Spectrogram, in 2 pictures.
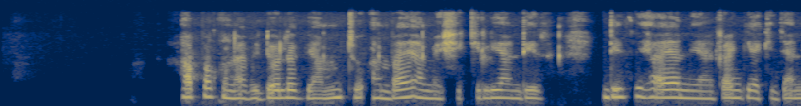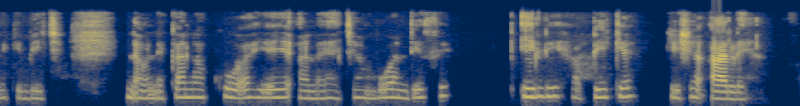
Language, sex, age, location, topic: Swahili, female, 25-35, Nakuru, agriculture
